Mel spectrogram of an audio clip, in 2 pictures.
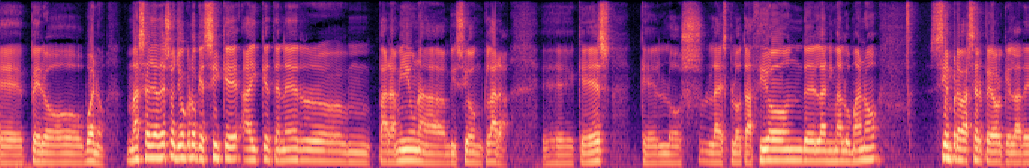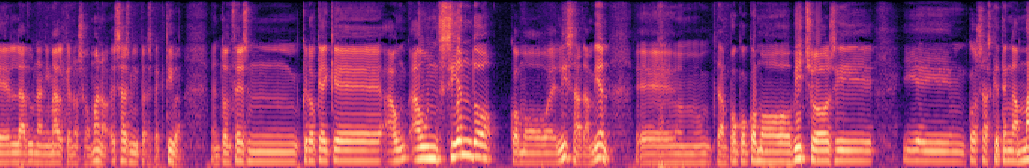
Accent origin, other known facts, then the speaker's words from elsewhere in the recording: Galicia, Spain; yo comparto también como gallego esa experiencia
